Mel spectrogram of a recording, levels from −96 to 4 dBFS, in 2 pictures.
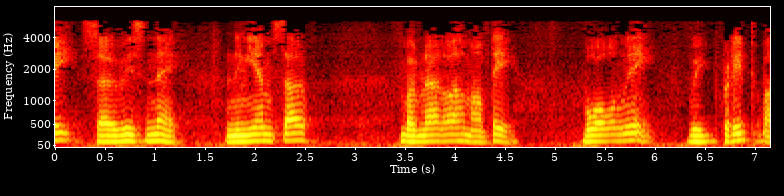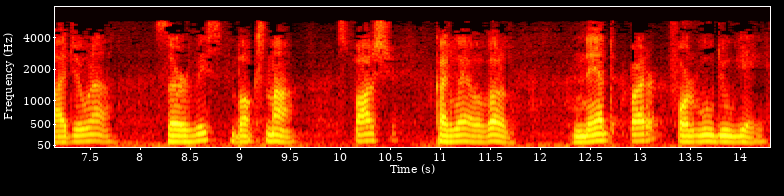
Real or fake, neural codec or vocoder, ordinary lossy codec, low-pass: fake; codec, 16 kHz in and 24 kHz out, 0.4 kbps, LongCat-Audio-Codec, fine tuned four codebook decoder; MP3, 24 kbps; 7.2 kHz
